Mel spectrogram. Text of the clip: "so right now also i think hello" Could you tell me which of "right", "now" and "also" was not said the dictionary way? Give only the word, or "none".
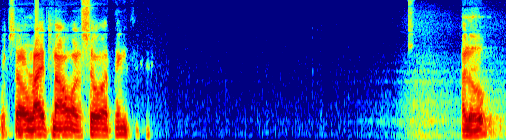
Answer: also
